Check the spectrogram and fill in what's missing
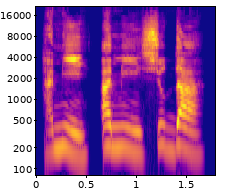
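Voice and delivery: high-pitched mistress calling her dog; lady calling out. A narrator's reading. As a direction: call the pet over in a high lady's voice. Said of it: "закричала хозяйка".

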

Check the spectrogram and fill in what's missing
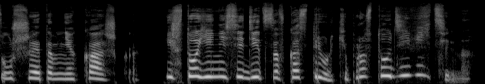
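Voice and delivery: exasperated cook; despairing cook. A narrator's reading. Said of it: "в отчаянии повторяла".

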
